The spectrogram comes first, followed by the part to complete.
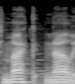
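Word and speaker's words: MacNally: It got my name wrong cuz my name is awkward. It's Mac Nal.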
